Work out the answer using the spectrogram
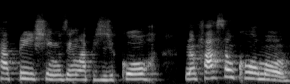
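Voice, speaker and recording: The woman speaks with a high pitch. It moves up and down by an ordinary amount. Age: 20s. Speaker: design student. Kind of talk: casual chat.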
